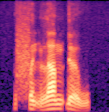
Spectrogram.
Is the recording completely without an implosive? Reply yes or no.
no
